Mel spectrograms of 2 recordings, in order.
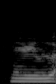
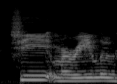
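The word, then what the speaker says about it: Marie Lu: So, Mary Lou, I think that's how you pronounce her. Marie Lou, sorry.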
